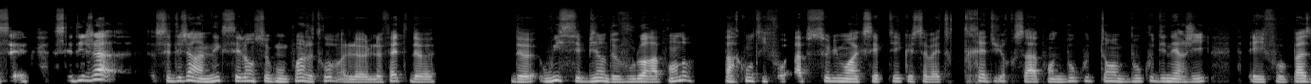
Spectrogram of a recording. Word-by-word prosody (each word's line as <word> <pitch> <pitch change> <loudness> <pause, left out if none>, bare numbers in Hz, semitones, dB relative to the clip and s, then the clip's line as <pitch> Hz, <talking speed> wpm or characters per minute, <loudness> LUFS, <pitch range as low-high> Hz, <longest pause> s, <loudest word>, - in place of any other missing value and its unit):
C'est 425 0 0 0.2
c'est 290 - -4
déjà 195 - +6 0.4
c'est 155 - -2
déjà 160 +5 +3
un 135 -2 +4
excellent 165 -1 +1
second 140 -3 0
point, 165 +7 +1
je 135 - +1
trouve, 170 +7 -4
le 120 0 +1
le 120 +1 0
fait 155 +5 +1
de 125 -1 +2 0.8
de 125 -2 +3
oui, 145 +7 +2
c'est 170 -3 -1
bien 145 +3 +1
de 130 - 0
vouloir 130 +2 +3
apprendre. 145 +8 +1 0.3
Par 135 -2 +1
contre, 165 -2 -3
il - - -3
faut 135 - -7
absolument 140 0 +2
accepter 135 +2 -1
que 125 - -5
ça 125 +1 -2
va 120 - -1
être 120 - -6
très 155 -2 -1
dur, - - -7
ça 130 - +2
va 130 - +4
prendre 130 -1 -3
beaucoup 150 +5 -5
de 150 - -12
temps, 145 -1 -1
beaucoup 140 +4 -4
d'énergie 135 -1 0 0.4
et 125 - +1
il 120 - 0
faut 120 0 -5
pas 140 +2 +4
se 125 - -6
140 Hz, 215 wpm, -24 LUFS, 125-155 Hz, 0.8 s, déjà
